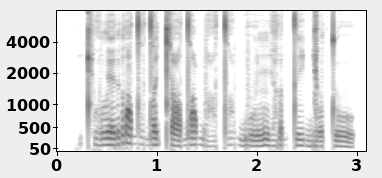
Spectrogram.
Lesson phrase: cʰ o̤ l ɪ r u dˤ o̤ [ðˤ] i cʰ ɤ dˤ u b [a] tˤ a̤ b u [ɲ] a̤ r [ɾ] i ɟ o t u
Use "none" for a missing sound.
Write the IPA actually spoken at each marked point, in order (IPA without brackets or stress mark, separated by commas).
dˤ, a̤, ɲ, t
